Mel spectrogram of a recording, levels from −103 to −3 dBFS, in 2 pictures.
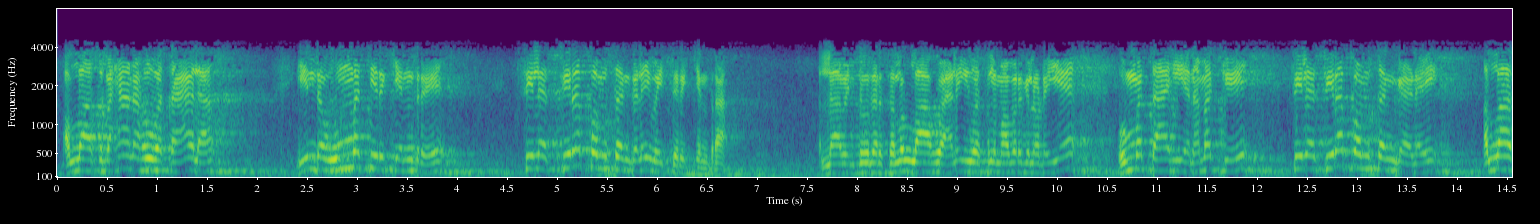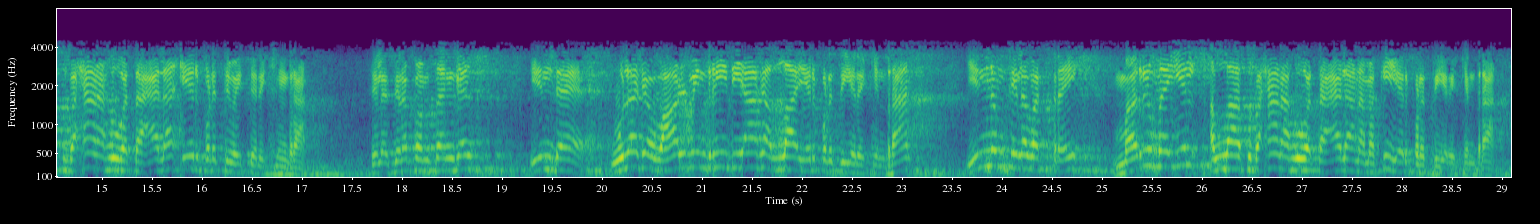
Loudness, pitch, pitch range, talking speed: -19 LUFS, 200 Hz, 170-225 Hz, 80 wpm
